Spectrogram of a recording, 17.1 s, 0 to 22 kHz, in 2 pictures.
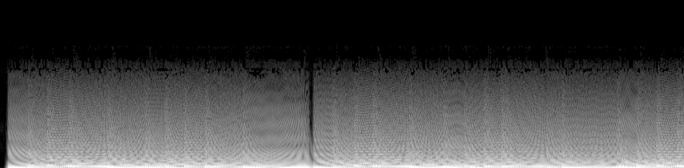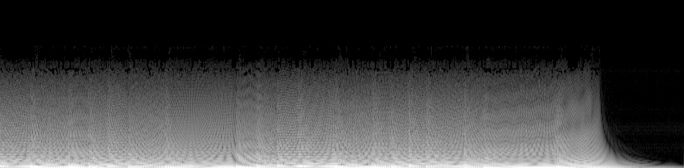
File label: Casio CZ101 strings; Casio CZ-101 is a digital synthesizer using phase distortion synthesis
